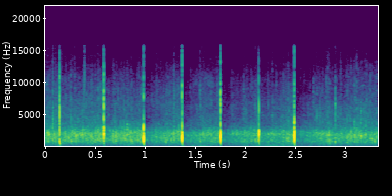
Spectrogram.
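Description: An audience applauds steadily, a dense wash of clapping with a few sharper, louder claps popping out at a regular beat, about two or three per second, welcoming a newly appointed pastor. No one speaks.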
